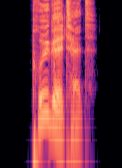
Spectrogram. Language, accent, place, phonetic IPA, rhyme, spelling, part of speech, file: German, Germany, Berlin, [ˈpʁyːɡl̩tət], -yːɡl̩tət, prügeltet, verb, De-prügeltet.ogg
- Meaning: inflection of prügeln: 1. second-person plural preterite 2. second-person plural subjunctive II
